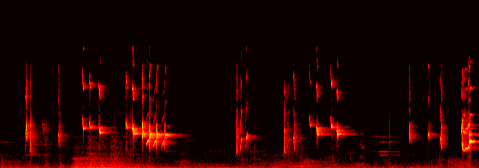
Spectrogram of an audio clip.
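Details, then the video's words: European goldfinch singing the copia Malaga style used as a training song: scattered bright high twittering phrases and short chirps, a longer tumbling run near three seconds, faint low rumble early on. "Jilguero Cantando la copia malaga _ Goldfinch bird singing the wonderful sounds for training songs"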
